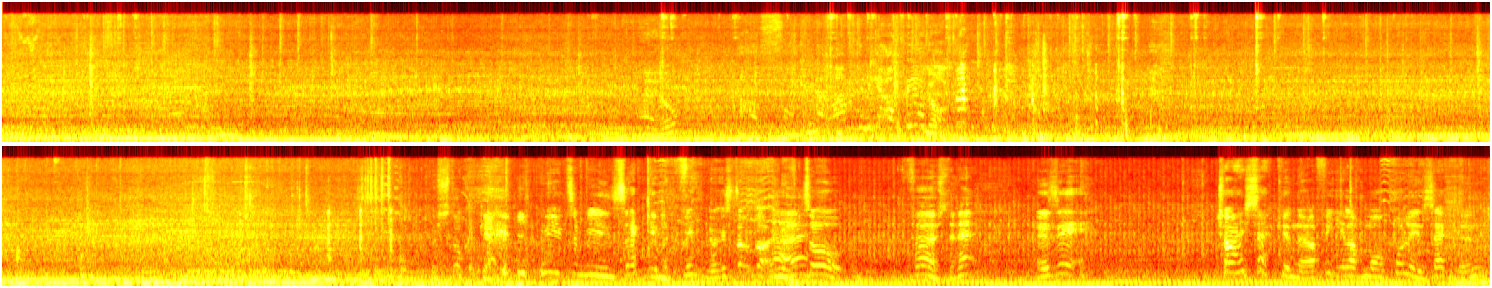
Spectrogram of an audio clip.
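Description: The cab rattles and knocks as the vehicle bumps over rough ground.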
